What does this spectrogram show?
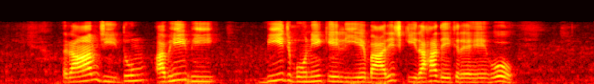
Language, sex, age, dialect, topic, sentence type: Hindi, female, 41-45, Marwari Dhudhari, agriculture, statement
